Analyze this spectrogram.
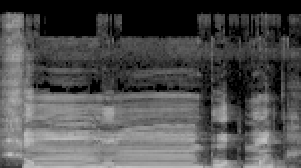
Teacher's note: اب یہاں پہ 2 بار غنہ ہوگا، ایک تو یہ میم مشدد ہے، میم کا غنہ ہوگا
